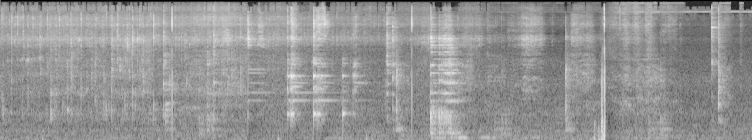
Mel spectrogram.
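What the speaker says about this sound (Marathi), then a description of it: "आता लगेच आपण डाळ टाकणार आहे याच्यात।" Cooked dal is poured and stirred into green masala with turmeric in a pan for a sweet drumstick dal, giving soft scraping and metal spoon clinks, a sloshing pour in the middle and one sharp knock.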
